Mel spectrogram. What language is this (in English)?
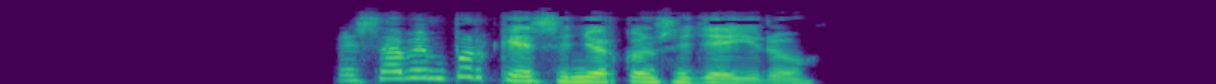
Galician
